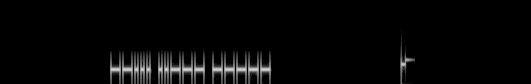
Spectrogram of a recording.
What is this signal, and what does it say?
Morse code, heard as a keyed tone, about 40 wpm, 700 Hz. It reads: 720
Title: Numbers - 3-Digit 40wpm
